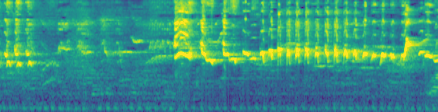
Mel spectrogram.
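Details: Kept Oriental magpie-robin, offered as a young contest prospect, starts with soft scattered notes, then breaks into a loud, fast, even trill of sharp chirps held for over two seconds.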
